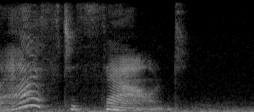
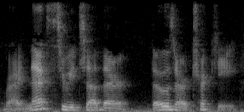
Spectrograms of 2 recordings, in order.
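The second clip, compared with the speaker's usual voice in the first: normal talking voice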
